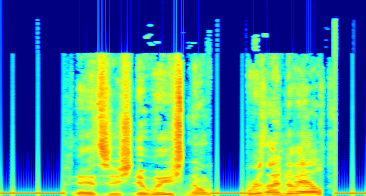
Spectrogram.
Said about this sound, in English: But I guess that whole thing is getting cut out, so. No, I'm just going to beep out the part about how I...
